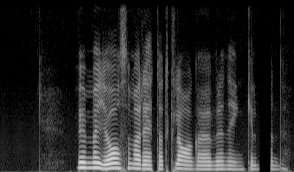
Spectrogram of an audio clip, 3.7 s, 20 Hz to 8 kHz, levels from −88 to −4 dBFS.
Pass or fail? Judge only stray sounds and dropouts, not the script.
fail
